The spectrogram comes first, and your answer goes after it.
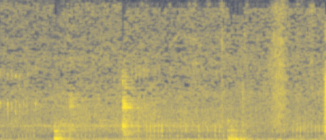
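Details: Persian Himalayan cat purring while being stroked on the neck, feeling safe and comfortable; a steady low rumble with two louder swells about two seconds apart, plus faint rustling and clicks indoors.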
